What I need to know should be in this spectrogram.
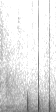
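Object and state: Plastic motorcycle fuel tank.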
